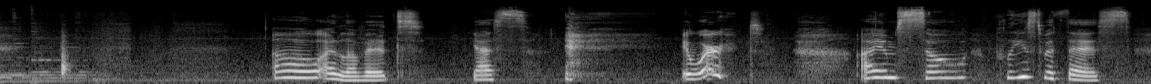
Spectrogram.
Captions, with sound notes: Oh, I love it. Yes. *giggles* It worked! I am so pleased with this.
